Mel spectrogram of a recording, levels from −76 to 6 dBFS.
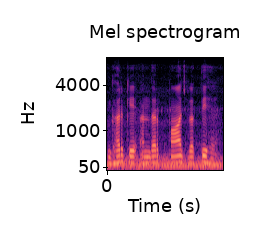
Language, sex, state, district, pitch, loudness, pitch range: Hindi, male, Uttar Pradesh, Shamli, 130 Hz, -18 LUFS, 120-135 Hz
